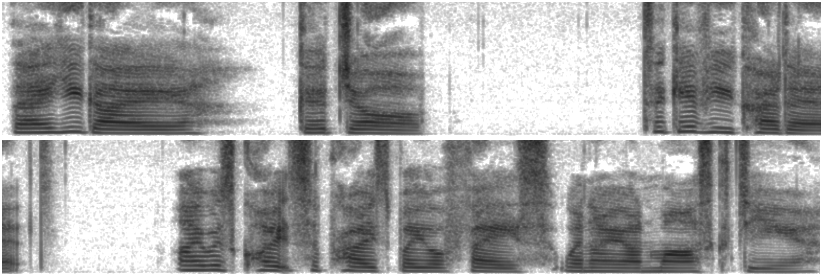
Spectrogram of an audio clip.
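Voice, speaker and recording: A woman's voice: mid-range voice, takes it slowly, dry recording, close to an everyday voice. A British woman playing a haughty supervillain in an ASMR roleplay, dry, sardonic and commanding, with a grudgingly caring streak, close to the microphone. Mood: teasing, imperious. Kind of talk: ASMR roleplay, acted monologue to the listener.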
